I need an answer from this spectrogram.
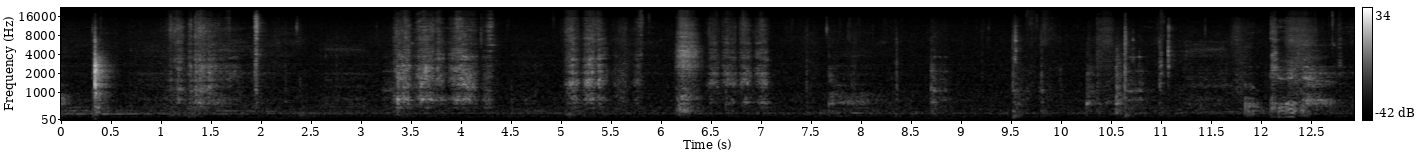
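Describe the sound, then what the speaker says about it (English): A knife slicing pickerel fish into bite-size pieces on a cutting board, giving irregular soft cutting and scraping strokes at close range with quiet talk between them. "now we're just going to cut these up into about the same size of fish, snack bites for dinner"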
